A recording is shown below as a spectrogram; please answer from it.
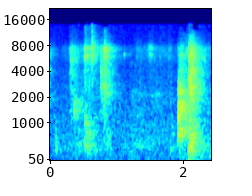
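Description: A dog close by making three short, faint, breathy sounds in the first second, then another small one.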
